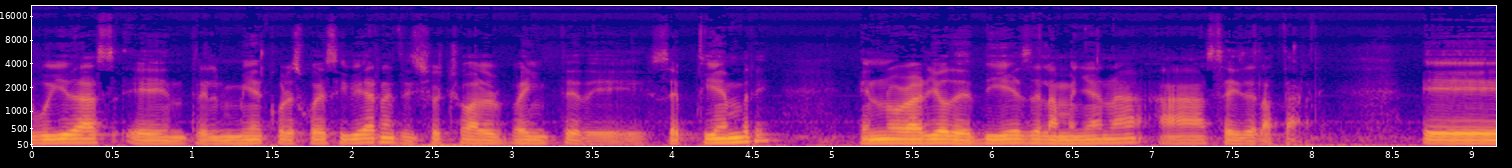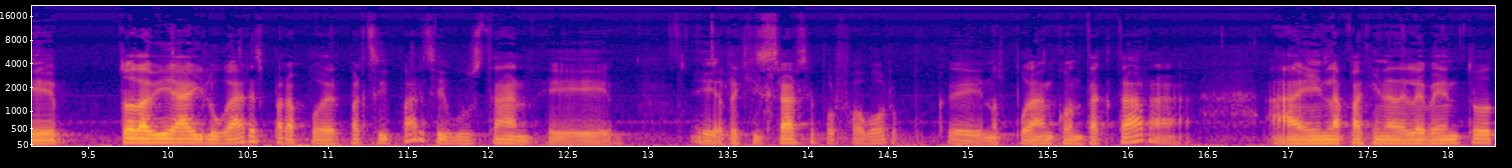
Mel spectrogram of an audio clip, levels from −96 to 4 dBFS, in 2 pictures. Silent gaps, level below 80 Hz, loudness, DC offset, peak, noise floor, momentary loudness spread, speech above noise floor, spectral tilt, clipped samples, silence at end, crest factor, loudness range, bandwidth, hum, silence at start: none; -44 dBFS; -23 LUFS; under 0.1%; 0 dBFS; -43 dBFS; 12 LU; 21 dB; -8.5 dB/octave; under 0.1%; 0 s; 22 dB; 7 LU; over 20 kHz; none; 0 s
